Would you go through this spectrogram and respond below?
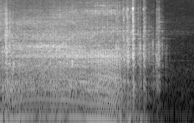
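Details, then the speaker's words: Six-year-old Ryobi two-stroke weed whip, reassembled after a no-start, buzzes unevenly with a wavering, sagging pitch and sputters out after about a second and a half; it runs rough, and the owner wonders whether the spark plug or switch is at fault. "All right, well, we've got it together. It does run, but not very well."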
